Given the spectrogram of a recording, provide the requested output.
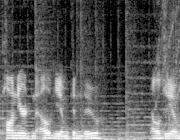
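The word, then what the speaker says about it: Elgyem: and elgium can do lgo not elgium I don't know why I pronounced it lgm when it's a play on lgm okay well and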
